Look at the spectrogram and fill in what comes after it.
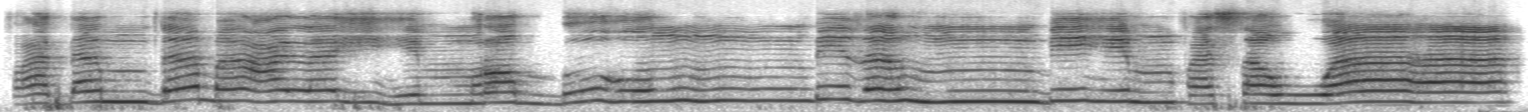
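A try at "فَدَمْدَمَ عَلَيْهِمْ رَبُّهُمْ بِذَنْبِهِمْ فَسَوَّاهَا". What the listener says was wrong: Ini iklab ya. Jangan sampai terlalu ditahan. Ya, jangan sampai bibir ini terlalu menahan bizam, tidak, tapi ditempelkan saja ya.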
